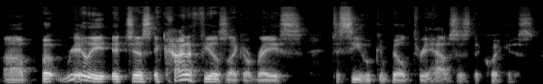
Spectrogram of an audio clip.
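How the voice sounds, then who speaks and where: A man's voice: fairly low pitch, very animated, moderate pace, a bit bright, slightly rough. A man, middle-aged, chatting casually as co-host of a game review show, rambling a little and repeating words for emphasis. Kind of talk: casual chat, reviewing board games.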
